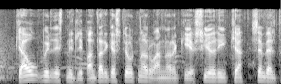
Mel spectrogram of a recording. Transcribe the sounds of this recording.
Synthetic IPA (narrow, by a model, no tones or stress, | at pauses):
caːwvɪɾðɪst̪mɪt̪lɪpant̪aɾiːcast̪joːwt̪naɾɔɣanːaɾacɛːasjœːɾiːcasɛmvɛlt̪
